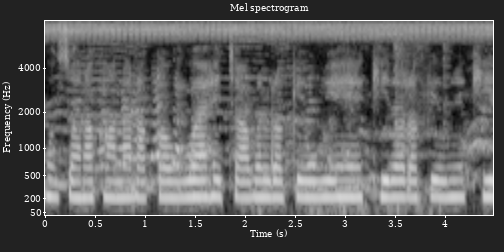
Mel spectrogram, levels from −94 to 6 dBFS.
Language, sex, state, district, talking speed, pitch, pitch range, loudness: Hindi, female, Bihar, Sitamarhi, 215 wpm, 215 Hz, 210-215 Hz, -15 LUFS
